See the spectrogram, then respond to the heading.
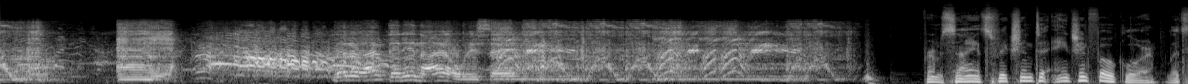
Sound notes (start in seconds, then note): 1.1 Titan farting; 2.4 crowd groaning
